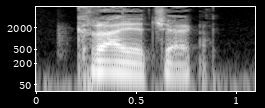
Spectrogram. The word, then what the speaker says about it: Krajicek: Krajicek.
